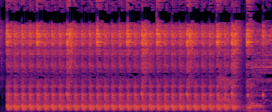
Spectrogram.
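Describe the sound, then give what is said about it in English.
A machine gun sound effect fires one long, rapid burst of evenly spaced, loud shots in a steady rattle that cuts off shortly before the end. “Shoot your guns in the air. Three times in the air. Shoot your guns in the air. Machine gun.”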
